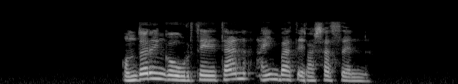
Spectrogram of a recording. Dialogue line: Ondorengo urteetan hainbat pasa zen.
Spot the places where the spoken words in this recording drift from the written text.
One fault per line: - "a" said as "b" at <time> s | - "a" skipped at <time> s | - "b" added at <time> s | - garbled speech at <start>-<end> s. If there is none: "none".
none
